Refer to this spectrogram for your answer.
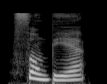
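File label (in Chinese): "送别" Chinese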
